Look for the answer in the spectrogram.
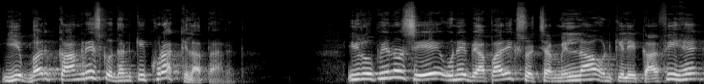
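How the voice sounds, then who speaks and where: A man's voice: high voice, darkish tone. A man presenting a historical political speech, reading it aloud in a formal, explanatory and oratorical manner.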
